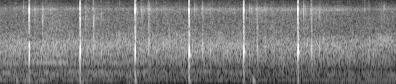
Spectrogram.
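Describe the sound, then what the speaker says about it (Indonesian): Clapping at a church service, six sharp, evenly spaced claps in a quick steady rhythm over a faint background hum. "Boleh kita berikan tepuk tangan yang paling meriah untuk Tuhan Yesus?"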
